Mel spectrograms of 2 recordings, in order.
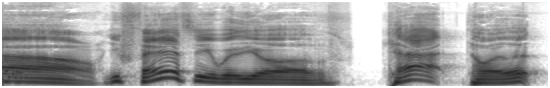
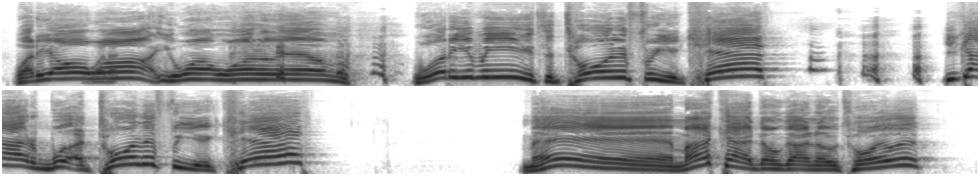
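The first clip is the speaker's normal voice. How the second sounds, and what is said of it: Imitated Ohio plumber's accent. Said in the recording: “I don't know what accent this is, but is that what your plumber sounds like? ... That's the typical Ohio plumber's accent.”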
